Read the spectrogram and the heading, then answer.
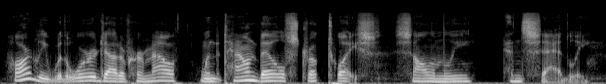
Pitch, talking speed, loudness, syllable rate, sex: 150 Hz, 170 wpm, -17 LUFS, 4.3 syllables/s, male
